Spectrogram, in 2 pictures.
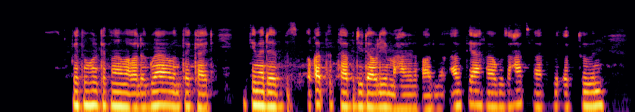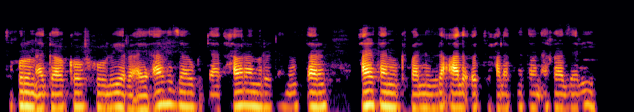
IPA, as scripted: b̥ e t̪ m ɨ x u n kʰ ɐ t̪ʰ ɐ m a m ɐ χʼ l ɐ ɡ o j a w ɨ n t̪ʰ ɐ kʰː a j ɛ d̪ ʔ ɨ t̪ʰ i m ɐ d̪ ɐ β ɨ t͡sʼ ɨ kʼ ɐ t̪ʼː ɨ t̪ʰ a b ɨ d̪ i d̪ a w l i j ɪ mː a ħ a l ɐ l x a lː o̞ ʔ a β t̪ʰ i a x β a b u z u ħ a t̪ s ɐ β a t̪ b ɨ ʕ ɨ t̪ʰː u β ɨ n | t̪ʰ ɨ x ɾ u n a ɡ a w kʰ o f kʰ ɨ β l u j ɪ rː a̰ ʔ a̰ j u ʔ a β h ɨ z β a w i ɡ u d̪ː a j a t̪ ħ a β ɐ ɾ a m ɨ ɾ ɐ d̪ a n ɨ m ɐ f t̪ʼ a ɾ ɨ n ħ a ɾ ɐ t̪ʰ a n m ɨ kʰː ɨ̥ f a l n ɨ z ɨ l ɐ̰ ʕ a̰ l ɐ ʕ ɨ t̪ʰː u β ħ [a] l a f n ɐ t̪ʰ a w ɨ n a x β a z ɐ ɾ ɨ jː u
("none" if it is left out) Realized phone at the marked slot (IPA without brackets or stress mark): a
